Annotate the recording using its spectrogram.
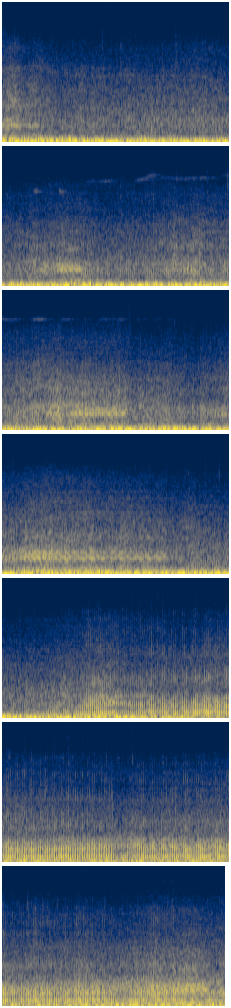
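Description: Motorcycle engine running while riding at low speed, with wind rumbling on the microphone. The engine note rises and falls several times in the first part, then holds steadier from about two-thirds in.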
